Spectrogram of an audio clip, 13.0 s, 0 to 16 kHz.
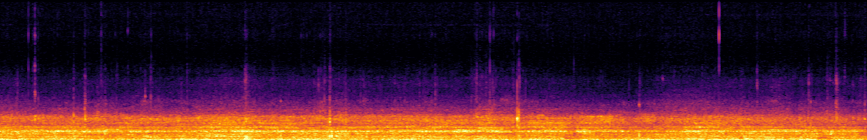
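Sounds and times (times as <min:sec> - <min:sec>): low mechanical hum and rumble: 0:00.0 - 0:13.0.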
